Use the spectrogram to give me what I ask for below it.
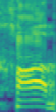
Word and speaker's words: خواب: नहीं आ सकता अच्छा ये लफ्ज लिखने में है ख्वाब खवा वाव अलिफ बा लेकिन पढ़ने में यह ख्वाब है वाओ साइलेंट हो जाता है ख्वाब पढ़ा जाता है ये लफ्ज उर्दू में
